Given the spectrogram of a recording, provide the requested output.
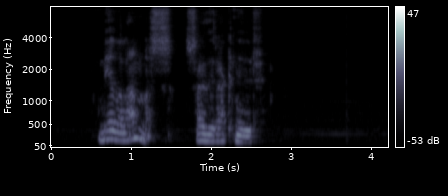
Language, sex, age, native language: Icelandic, male, 40-49, Icelandic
